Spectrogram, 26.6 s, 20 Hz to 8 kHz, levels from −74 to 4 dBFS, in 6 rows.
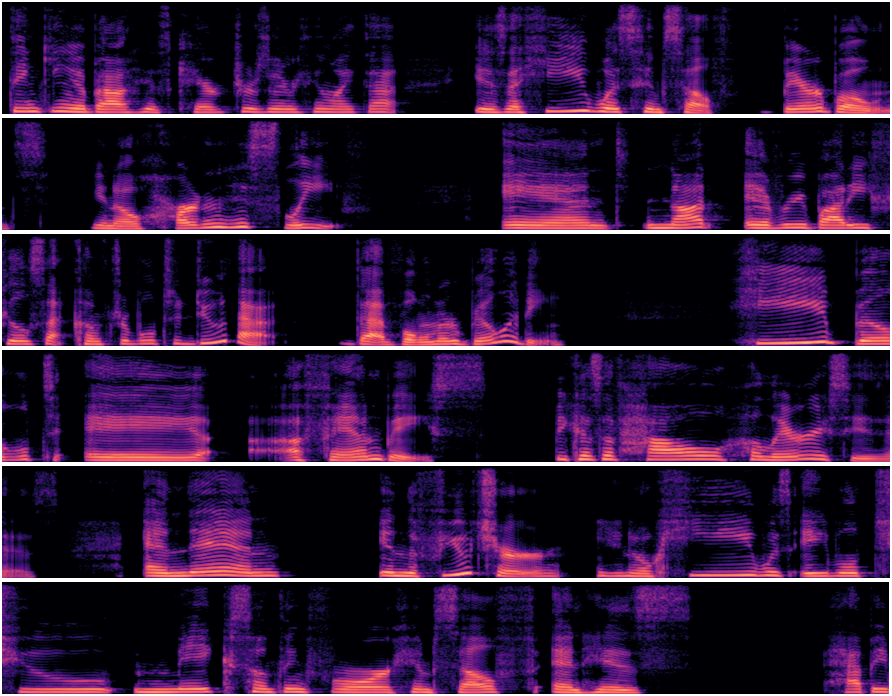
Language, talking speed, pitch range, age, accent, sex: English, 140 wpm, 175-225 Hz, 40-59, American, female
